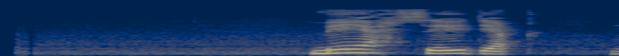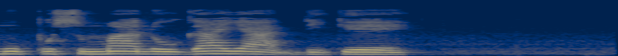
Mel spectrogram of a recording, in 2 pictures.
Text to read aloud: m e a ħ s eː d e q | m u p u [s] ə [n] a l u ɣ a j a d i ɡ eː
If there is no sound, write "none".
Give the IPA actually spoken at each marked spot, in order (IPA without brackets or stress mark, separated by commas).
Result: s, m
